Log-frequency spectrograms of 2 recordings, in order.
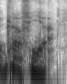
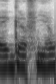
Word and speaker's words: एग्राफिया: उसे ही बोलते हैं एग्राफिया, ठीक है। तो एग्रोफिया बोलिएगा या एग्राफिया, वो एक ही बात है, हालांकि इसे प्रोनाउंसिएशन तो एग्राफिया ही करते हैं।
